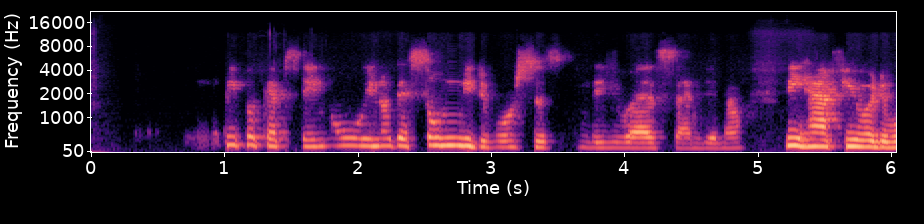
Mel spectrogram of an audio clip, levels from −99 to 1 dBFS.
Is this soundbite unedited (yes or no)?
no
